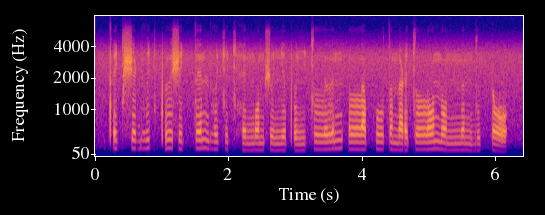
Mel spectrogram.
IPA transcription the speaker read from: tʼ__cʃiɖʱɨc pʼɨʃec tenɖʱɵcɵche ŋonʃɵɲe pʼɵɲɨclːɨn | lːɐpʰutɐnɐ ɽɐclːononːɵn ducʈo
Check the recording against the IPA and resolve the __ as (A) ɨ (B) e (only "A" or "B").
B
